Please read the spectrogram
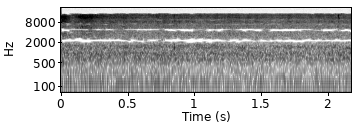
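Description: Steady low background hum and hiss, with no distinct event.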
